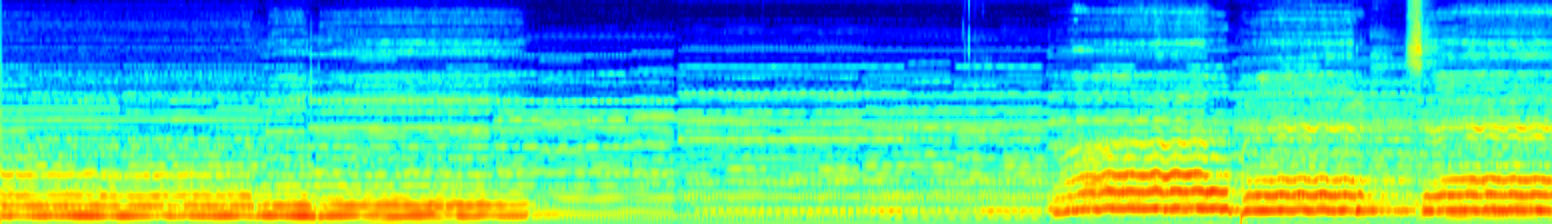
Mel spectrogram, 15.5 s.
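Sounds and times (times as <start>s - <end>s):
tenor choir singing: 0.0s - 5.7s, 10.4s - 15.5s.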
